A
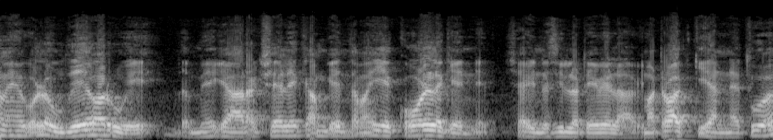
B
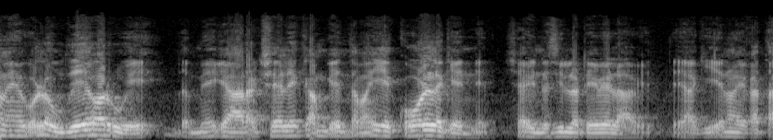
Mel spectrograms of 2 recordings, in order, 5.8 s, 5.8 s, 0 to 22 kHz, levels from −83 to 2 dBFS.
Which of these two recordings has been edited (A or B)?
A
